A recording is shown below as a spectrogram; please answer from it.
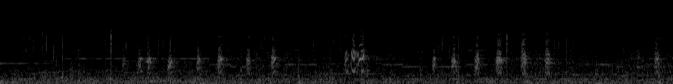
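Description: A chicken in Minecraft: Story Mode clucks repeatedly in short, evenly spaced calls, moderately close, over a steady low background hum with no talking.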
